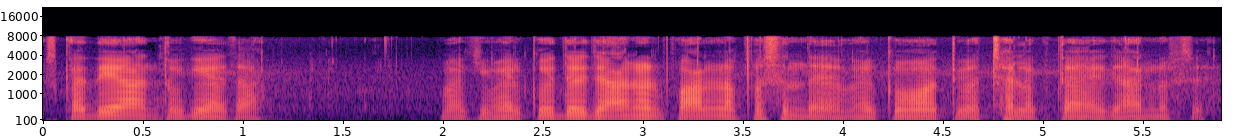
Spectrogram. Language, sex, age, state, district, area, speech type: Hindi, male, 60+, Rajasthan, Jodhpur, urban, spontaneous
